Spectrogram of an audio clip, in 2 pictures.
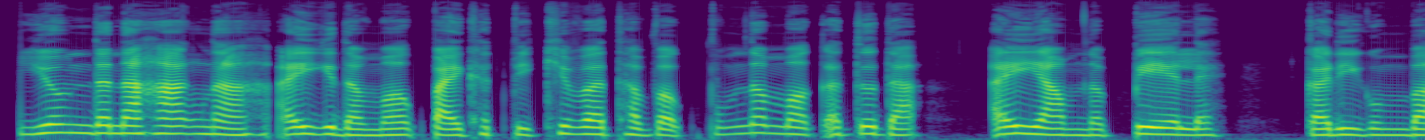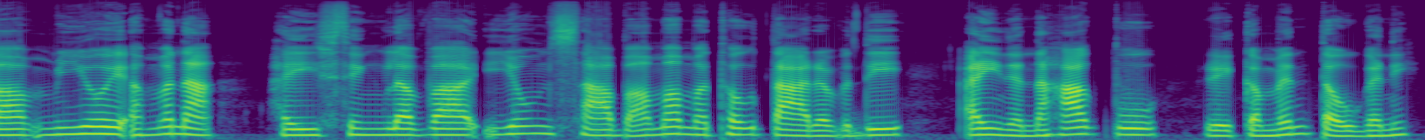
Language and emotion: Manipuri, happy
